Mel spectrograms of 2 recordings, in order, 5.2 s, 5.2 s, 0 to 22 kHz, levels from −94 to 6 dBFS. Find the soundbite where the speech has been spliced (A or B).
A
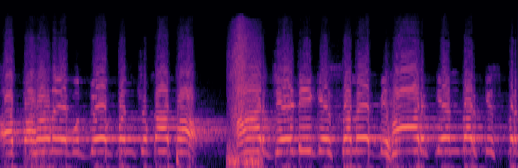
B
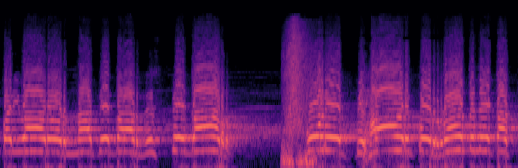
A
